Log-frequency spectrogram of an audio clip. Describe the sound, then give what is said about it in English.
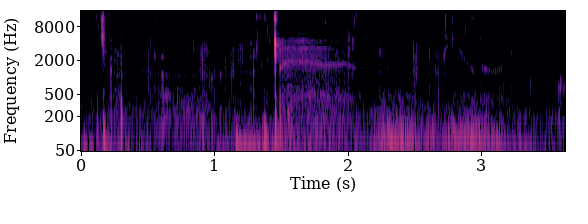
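Someone crunches on a cracker. One sharp bite stands out near the middle, and quiet, irregular chewing and soft crunches follow. “I'm sorry, I had to eat a cracker.”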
